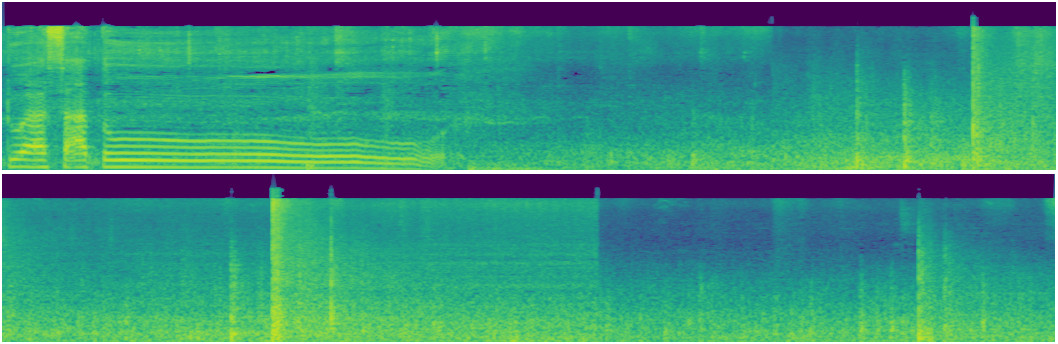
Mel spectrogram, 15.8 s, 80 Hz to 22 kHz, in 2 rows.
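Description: A whistling tone rises and cuts off, then a constant crackle of firecrackers fills the air, punctuated by several sharp, loud fireworks bangs, set off on New Year's Eve into 2021 in Berlin.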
